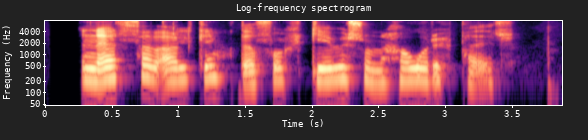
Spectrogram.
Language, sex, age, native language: Icelandic, female, 20-29, Icelandic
